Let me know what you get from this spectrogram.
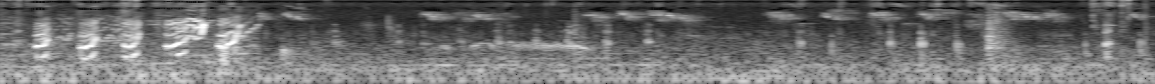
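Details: Pet guinea pigs from a group of twenty-six females on a running training day; a quick series of rising squeaks opens, then softer short chirps recur amid rustling and patter.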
